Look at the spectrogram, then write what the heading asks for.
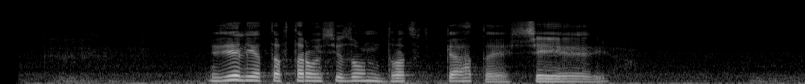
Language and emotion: Russian, neutral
